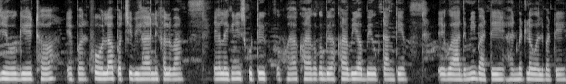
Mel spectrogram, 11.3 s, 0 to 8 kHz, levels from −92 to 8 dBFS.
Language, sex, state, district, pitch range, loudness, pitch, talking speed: Bhojpuri, male, Uttar Pradesh, Deoria, 185-195 Hz, -15 LUFS, 190 Hz, 150 wpm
